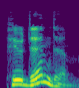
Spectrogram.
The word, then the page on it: pudendum: British English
